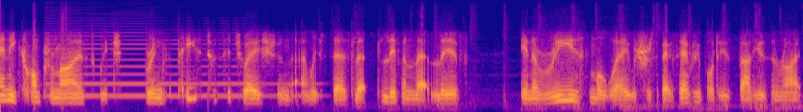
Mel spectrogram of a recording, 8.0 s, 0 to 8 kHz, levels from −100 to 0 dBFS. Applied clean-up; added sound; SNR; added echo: neural mask model RNNoise.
